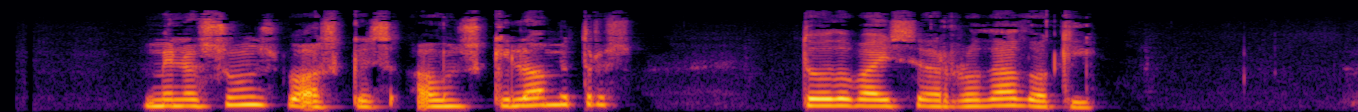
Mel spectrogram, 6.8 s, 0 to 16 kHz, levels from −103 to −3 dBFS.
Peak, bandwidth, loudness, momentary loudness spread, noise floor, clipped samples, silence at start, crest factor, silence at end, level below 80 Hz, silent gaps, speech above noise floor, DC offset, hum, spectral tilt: -6 dBFS; 10.5 kHz; -22 LUFS; 11 LU; -75 dBFS; under 0.1%; 0.7 s; 18 dB; 1.35 s; -74 dBFS; none; 54 dB; under 0.1%; none; -5.5 dB/octave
